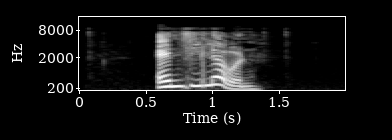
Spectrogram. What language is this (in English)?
Cornish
